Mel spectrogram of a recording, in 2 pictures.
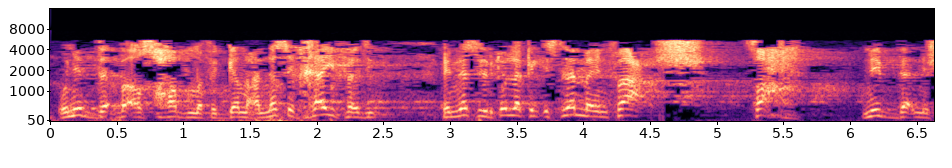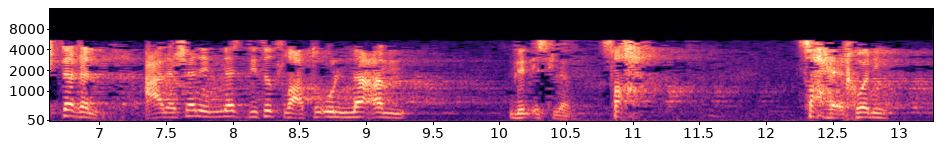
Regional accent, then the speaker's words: Egypt; اللهم احفظ بلادنا مصر

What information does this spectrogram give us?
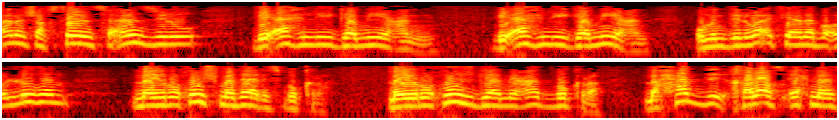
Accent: Egypt; أنا مواطن مصري، أنا ما أنا إلا شخص عادي زي بقية الناس.

